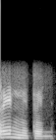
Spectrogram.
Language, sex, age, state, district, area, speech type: Marathi, male, 18-30, Maharashtra, Yavatmal, rural, conversation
